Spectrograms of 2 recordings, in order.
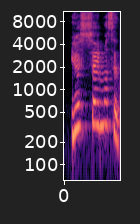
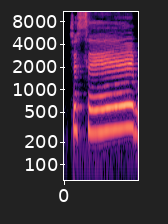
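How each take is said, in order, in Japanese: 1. 挨拶は全部の音を発音します。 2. 挨拶は二音節に縮めて言います。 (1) "いらっしゃいませのこと" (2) "言い方がすごい独特な人いるんですよ"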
